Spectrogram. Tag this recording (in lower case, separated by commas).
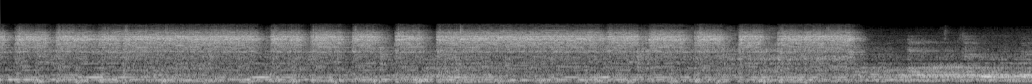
speech, strum, electric guitar, musical instrument, plucked string instrument, guitar, acoustic guitar, music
